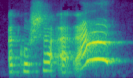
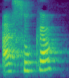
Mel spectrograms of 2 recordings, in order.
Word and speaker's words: Ahsoka: Oh, I can't remember how to pronounce her name. Ashoka. I have Akosha. I'm sorry, Ahsoka.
